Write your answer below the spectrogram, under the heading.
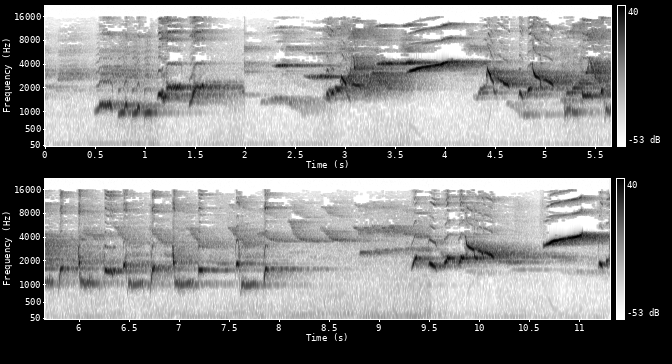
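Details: White-rumped shama singing a long, varied phrase for a cage-bird training recording: rich whistles that jump between low and high pitches, upswept notes and quick chattering runs, with brief pauses.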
